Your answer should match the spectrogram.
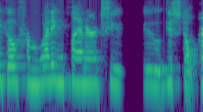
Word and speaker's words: Gestalt: What prompted you to the practice of gestalt, and specifically equine am I pronouncing it right, Gestalt, and explain to us what is Gestalt therapy and the role of horses in this practice. – Sure. And it's Gestalt, actually.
